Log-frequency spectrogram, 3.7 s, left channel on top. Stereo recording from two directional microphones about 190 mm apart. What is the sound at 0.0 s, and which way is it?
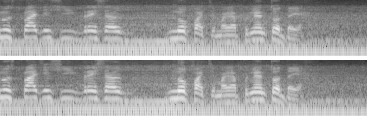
Speech, 20° right (ahead or behind).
